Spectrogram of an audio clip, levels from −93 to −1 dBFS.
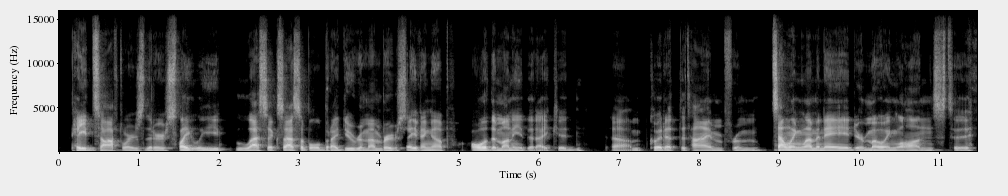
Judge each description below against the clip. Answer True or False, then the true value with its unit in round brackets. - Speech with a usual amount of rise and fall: False (2.2 semitones)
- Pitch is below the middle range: True (80 Hz)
